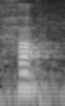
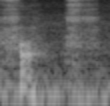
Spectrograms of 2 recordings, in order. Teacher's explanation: pure aspirate, it's ha. So that's a lot of aspiration there, ha. As in hunger or in hurry.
